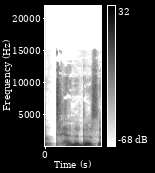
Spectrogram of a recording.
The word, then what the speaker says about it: tinnitus: Or tinnitus as I've told it's pronounced.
